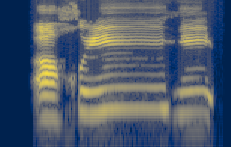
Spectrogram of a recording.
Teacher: خا کو پر پڑھیں گے کیونکہ حروف مستعلیہ کے حرفوں میں سے ہے خا، اور یہاں پر یا مدہ ہوگا کیونکہ یا ساکن سے پہلے خا کے نیچے زیر ہے، اس لیے یہاں پر یا مدہ ہوگا، اور اسی وجہ سے اس کو تھوڑا کھینچ کر پڑھیں گے۔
